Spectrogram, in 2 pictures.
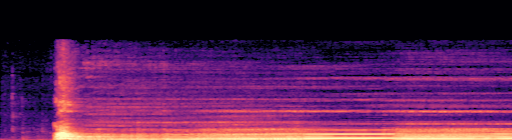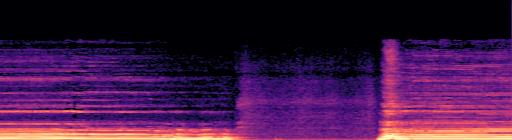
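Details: After dropping his toy, Miller the dog lets out a sharp onset into a sustained, steady howl that wavers and drops at its end, then starts a second howl after a short silence.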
